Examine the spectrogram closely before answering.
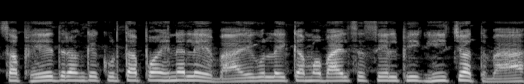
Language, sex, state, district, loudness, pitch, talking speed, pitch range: Bhojpuri, male, Uttar Pradesh, Ghazipur, -17 LUFS, 180 Hz, 150 wpm, 170-185 Hz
